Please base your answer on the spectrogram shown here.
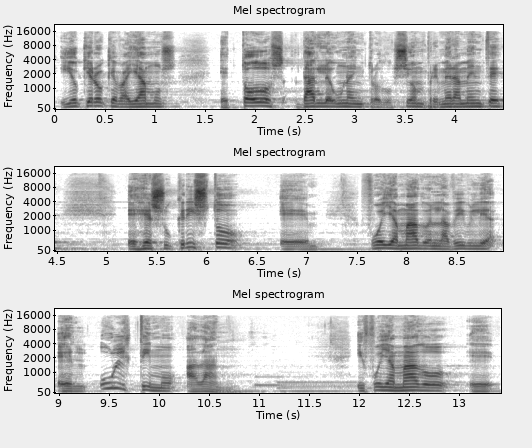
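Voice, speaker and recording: A man preaching a sermon as pastor, speaking slowly with fillers and calling on the congregation to repeat after him. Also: mid-range voice, vocal fry, distant mic.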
